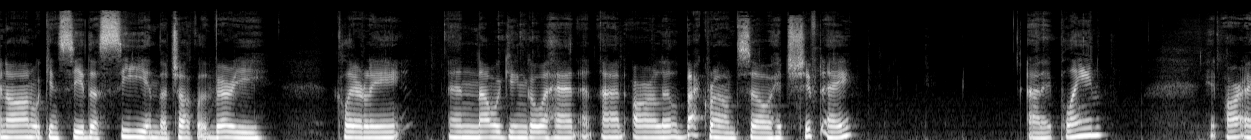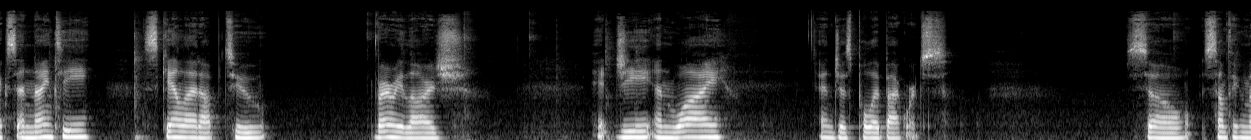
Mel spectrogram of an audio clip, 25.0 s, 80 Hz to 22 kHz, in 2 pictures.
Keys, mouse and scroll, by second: 2.0-2.4 scroll down 2, 4.4 middle click, 5.2 shift+middle click, 5.5 middle click, 7.9 shift+a, 12.0 r, 13.8 s, 16.7 scroll down 5, 17.1 middle click, 18.5 g, 24.2 middle click.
